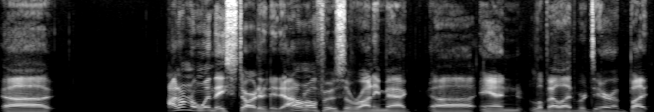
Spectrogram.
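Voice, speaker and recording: A man's voice: medium pitch, moderate pace, a bit bright, no room sound. Casual male sports radio host, dry studio sound.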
